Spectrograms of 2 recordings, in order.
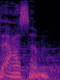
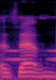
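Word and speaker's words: Azem: I've been calling it a Zam, but Azam.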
